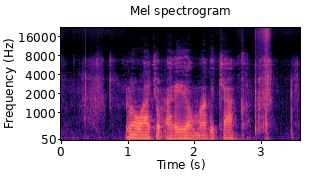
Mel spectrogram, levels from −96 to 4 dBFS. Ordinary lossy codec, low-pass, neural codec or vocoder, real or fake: none; none; codec, 44.1 kHz, 3.4 kbps, Pupu-Codec; fake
